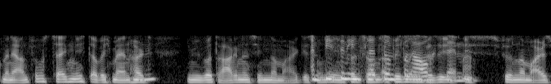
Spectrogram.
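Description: Nothing in the speech stood out as a fault on listening.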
